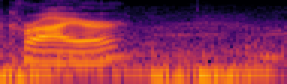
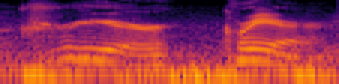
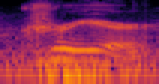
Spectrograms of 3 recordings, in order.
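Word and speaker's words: Krier: First off, because they do get this wrong sometimes, full name Andrew Federley Wilkes Cryer. Yes, that is correct. It's pronounced Creer. Wilkes Creer.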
